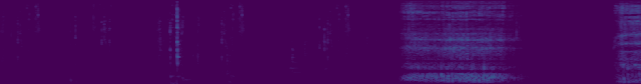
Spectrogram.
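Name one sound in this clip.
A young man speaks quietly, close to a microphone.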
